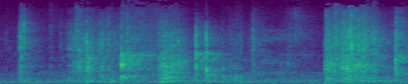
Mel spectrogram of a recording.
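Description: A plastic lid snaps onto a tub.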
